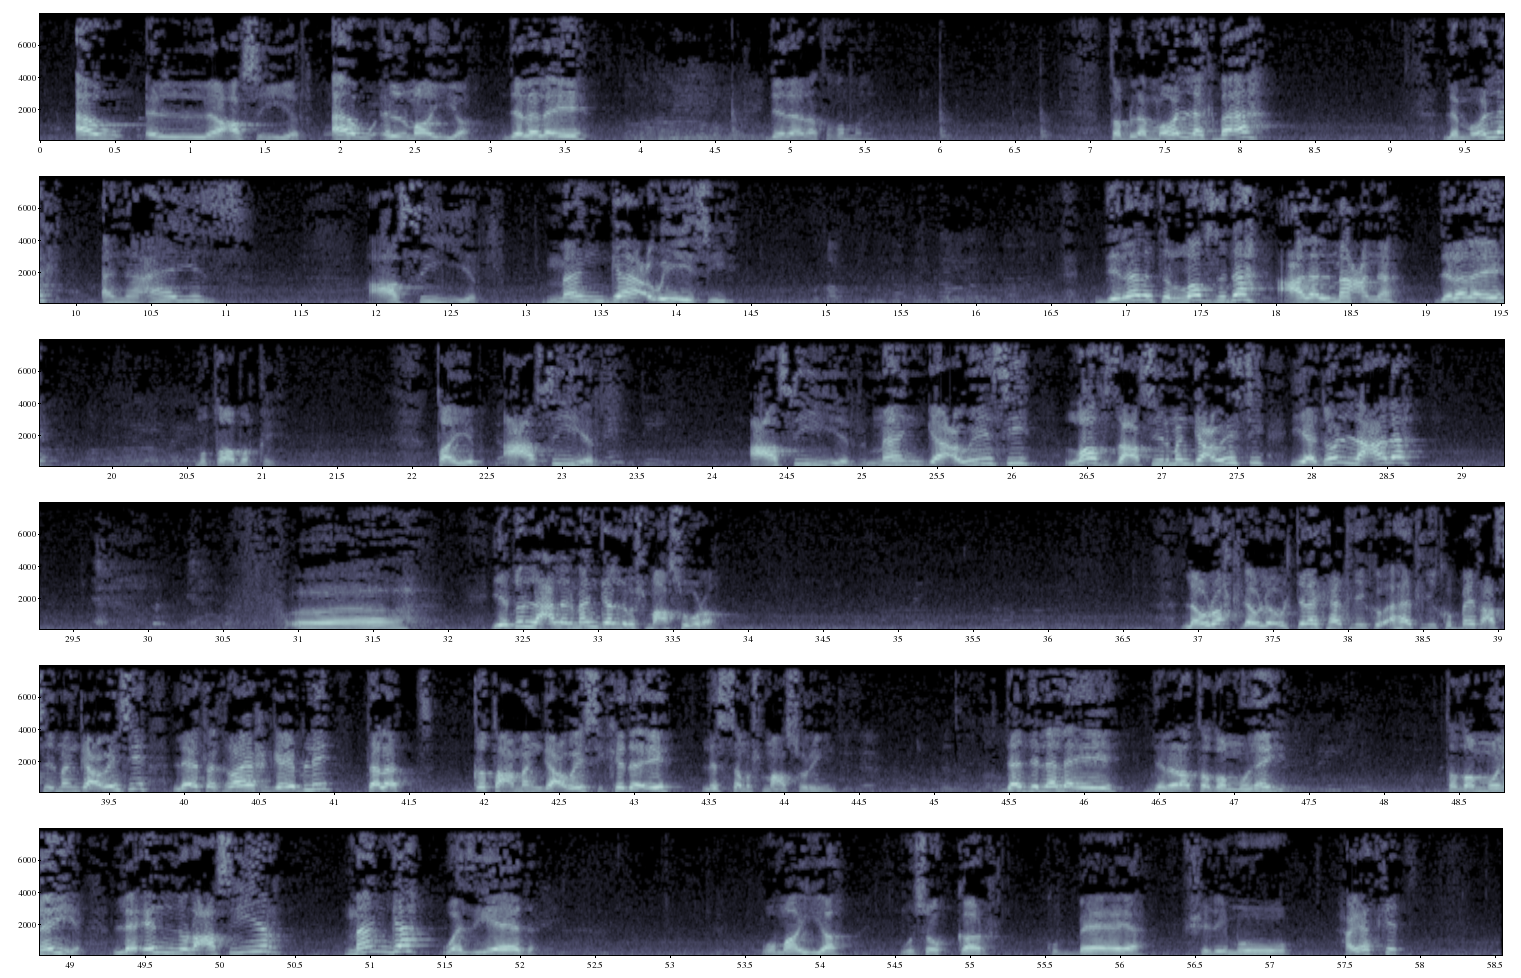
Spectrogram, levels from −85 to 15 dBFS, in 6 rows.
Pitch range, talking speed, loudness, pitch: 160-265 Hz, 90 wpm, -16 LUFS, 205 Hz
